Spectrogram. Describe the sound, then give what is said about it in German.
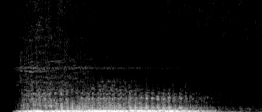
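A deep dinosaur roar effect from the film Jurassic Jelena: one loud, growling roar that bursts in suddenly, stays strong for nearly two seconds and then dies away. “Und zwar haben wir ja in den Jurassic Jelena-Film diese Dinosaurier-Geräusche eingebaut. Und das würde ich dir auch einfach nochmal vorspielen, dass du so ein bisschen weißt, worum es geht. Und zwar dieses Geräusch hier.”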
